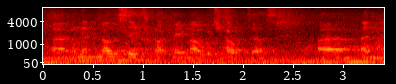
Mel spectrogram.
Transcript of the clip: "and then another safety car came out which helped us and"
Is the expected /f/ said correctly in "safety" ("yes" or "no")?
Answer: no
